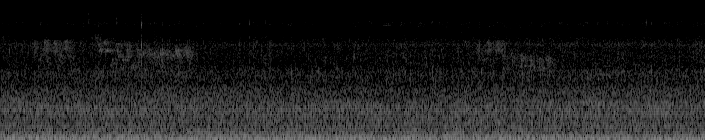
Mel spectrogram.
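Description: Steady hiss of light rain falling on grass and leaves, with a low rumble of wind buffeting the microphone.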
